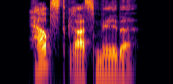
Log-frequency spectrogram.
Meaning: harvest mite
- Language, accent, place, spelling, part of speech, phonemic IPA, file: German, Germany, Berlin, Herbstgrasmilbe, noun, /ˈhɛʁps(t).ɡʁaːsˌmɪl.bə/, De-Herbstgrasmilbe.ogg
